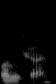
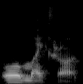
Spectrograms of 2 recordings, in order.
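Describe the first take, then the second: First: Omicron as "oh-MEE-kron", much softer; short-i pronunciation. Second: Omicron as "oh-MY-kron"; long-i pronunciation. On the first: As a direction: say Omicron quietly, with "mee" in the middle. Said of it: "So Omicron or Omicron". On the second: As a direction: say Omicron with "my" in the middle. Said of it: "It is actually a small o". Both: Shown as a demonstration.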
